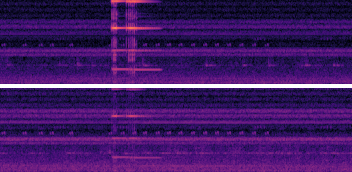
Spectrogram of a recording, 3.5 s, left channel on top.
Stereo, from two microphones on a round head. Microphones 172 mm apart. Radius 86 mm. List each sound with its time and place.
0.0 s an insect: 20° right (ahead or behind)
1.1 s a bicycle bell: 75° left (ahead or behind)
